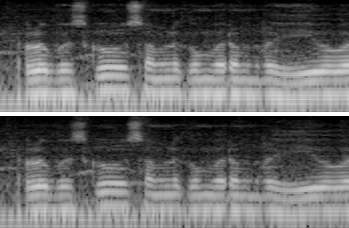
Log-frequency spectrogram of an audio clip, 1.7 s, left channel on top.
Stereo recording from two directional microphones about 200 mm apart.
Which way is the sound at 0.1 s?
10° right (ahead or behind).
